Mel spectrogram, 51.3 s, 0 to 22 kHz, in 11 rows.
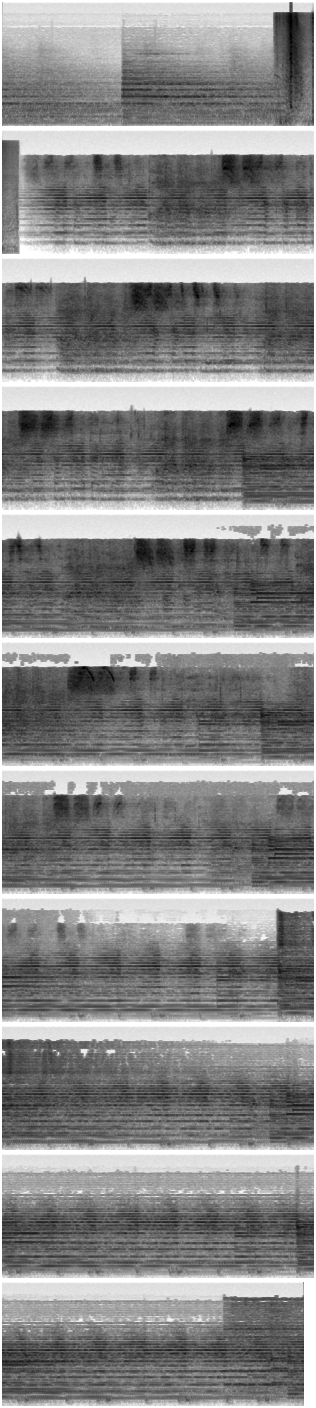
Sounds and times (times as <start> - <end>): Music: 0.0 - 4.4, 5.0 - 51.3.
